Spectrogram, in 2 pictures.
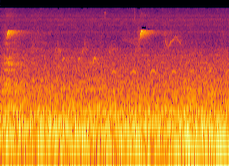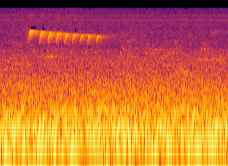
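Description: A songbird calling: a short, sharp high call right at the start and again about two seconds in, then a rapid run of about nine high notes that drop slightly in pitch, over a faint, steady, low background rumble.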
